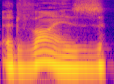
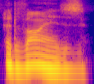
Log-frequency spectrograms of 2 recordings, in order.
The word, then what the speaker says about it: advise: so it's advice advice the verb advise has an S but it sounds like a Z no theta so it's advise advise what do you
